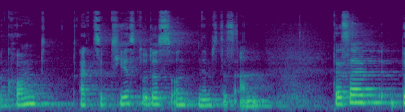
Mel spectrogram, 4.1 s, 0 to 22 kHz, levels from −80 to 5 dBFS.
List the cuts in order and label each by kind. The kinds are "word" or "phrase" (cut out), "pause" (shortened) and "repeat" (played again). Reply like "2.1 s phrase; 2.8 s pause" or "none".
2.4 s word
